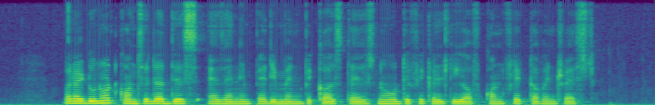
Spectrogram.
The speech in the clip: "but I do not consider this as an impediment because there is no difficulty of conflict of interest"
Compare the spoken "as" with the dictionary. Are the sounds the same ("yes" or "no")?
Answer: yes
